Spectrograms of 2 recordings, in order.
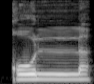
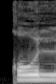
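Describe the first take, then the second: First: The final l is released early with a vowel. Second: The final l is held without release. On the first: The speaker calls it wrong. "kita lepaskan terlalu awal" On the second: The speaker calls it right. "Itu maksud pegang"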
